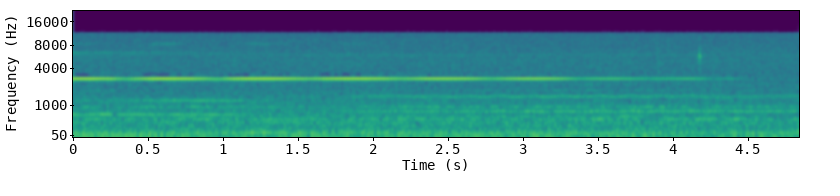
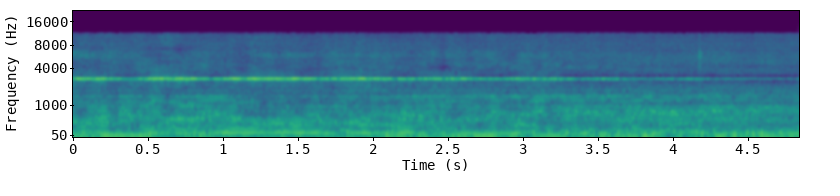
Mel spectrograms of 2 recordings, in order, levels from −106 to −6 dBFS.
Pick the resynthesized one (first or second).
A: second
